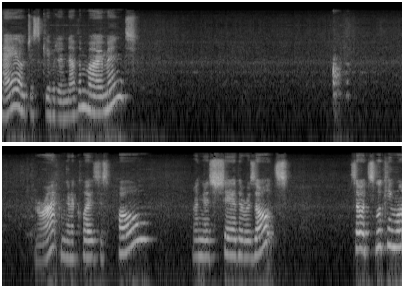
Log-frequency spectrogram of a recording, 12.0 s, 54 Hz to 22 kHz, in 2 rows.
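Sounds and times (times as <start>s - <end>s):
woman's voice: 0.0s - 2.1s, 6.5s - 8.3s, 8.9s - 10.4s, 11.2s - 12.0s
light hiss: 0.0s - 12.0s.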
